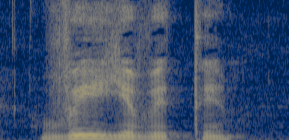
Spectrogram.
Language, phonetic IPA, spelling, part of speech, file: Ukrainian, [ˈʋɪjɐʋete], виявити, verb, Uk-виявити.ogg
- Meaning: 1. to show, to manifest, to display, to evince 2. to reveal, to uncover, to disclose, to bring to light 3. to discover, to detect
